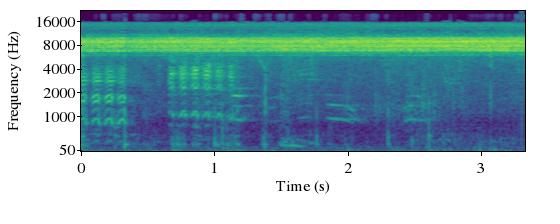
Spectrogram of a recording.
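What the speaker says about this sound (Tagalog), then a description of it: "Ayan, ang daming kambing, guys." Goats bleat repeatedly in short wavering calls over a busy outdoor background on a mountaintop, with people talking nearby.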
